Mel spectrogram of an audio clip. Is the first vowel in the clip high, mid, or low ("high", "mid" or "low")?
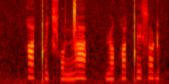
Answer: low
